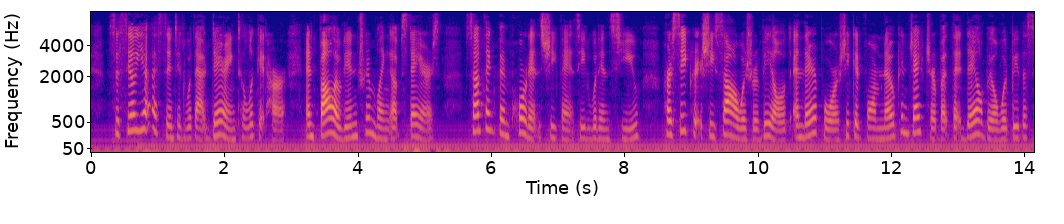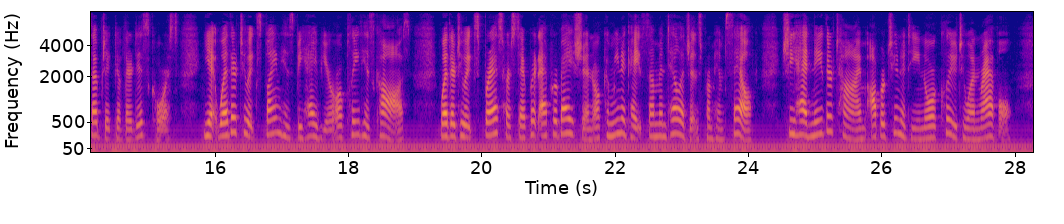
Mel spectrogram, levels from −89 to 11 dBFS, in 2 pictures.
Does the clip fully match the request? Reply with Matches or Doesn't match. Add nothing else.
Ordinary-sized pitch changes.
Doesn't match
